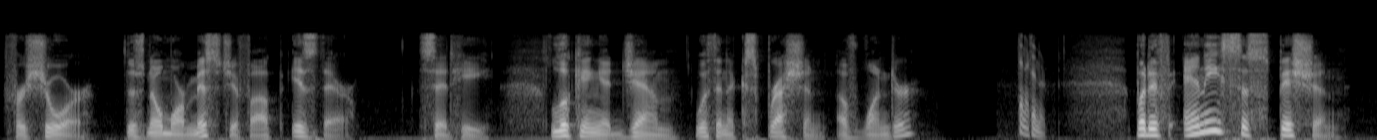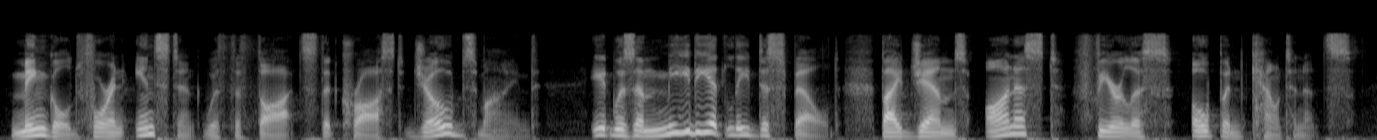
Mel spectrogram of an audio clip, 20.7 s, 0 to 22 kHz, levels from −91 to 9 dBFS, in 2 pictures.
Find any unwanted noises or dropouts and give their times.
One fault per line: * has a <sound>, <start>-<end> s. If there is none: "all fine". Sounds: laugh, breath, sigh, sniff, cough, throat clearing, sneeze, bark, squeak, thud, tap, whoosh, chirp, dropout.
* has a chirp, 7.6-7.9 s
